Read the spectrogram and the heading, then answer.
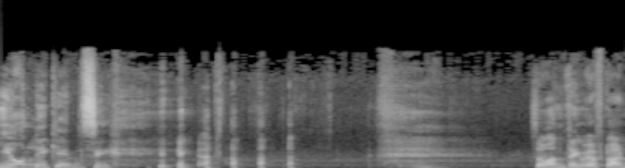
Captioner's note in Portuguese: risos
